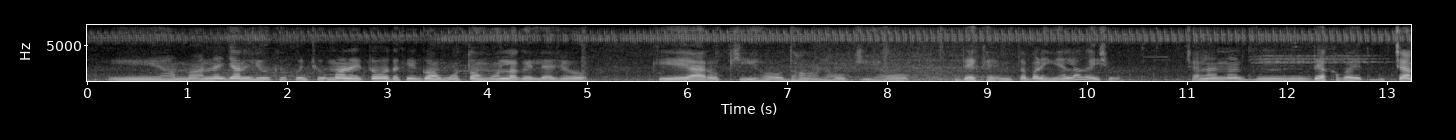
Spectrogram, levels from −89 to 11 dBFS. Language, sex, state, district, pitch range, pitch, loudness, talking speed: Magahi, female, Bihar, Jamui, 170-220 Hz, 190 Hz, -27 LUFS, 140 wpm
